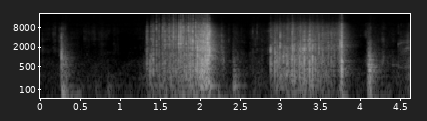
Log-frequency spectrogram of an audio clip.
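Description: Tarot cards are shuffled close up in several crisp riffling bursts, with a quick flick first, two longer shuffles and a couple of brief taps between them.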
